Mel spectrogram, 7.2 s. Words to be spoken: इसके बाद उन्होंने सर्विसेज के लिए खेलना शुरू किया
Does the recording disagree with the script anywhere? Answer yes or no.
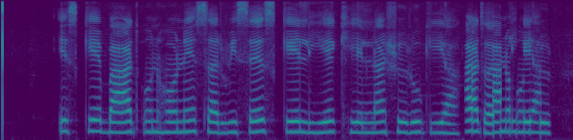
yes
